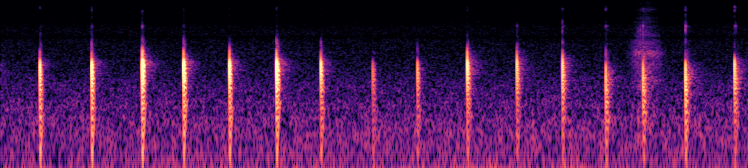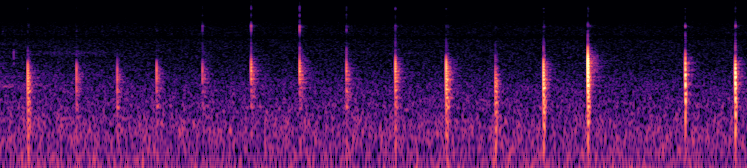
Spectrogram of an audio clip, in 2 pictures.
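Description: Two palm-sized solid halves of a striped green toy watermelon, likely painted wood, are knocked together and tapped with fingertips. Twenty-eight short, dry, bright clicks land at a steady pace of about one per second, each dying away almost instantly over a faint hiss.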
